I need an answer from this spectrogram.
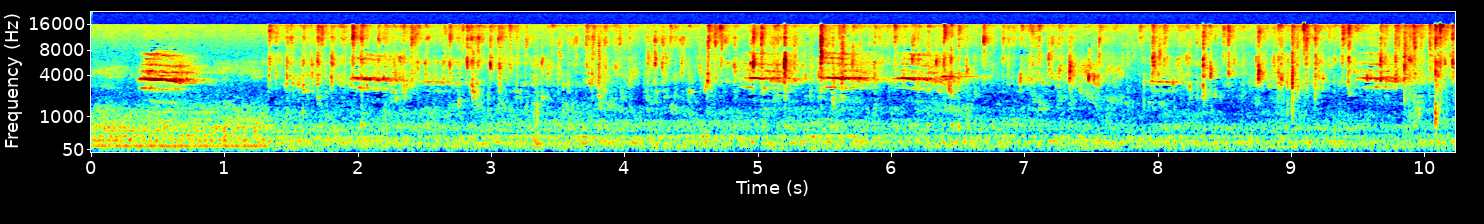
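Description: Birds calling briefly every second or two over a faint patter of dripping water. A low steady hum cuts off about a second in.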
